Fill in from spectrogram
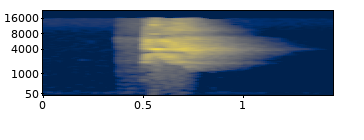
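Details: One caged Gouldian finch of a pair pecking at jute in the nest gives a single loud, harsh, buzzy chirp lasting about half a second, then silence.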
